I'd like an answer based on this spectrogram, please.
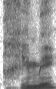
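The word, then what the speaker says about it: Treme: Qui a joué après dans Trimmy, donc Trimmy, hein, prononcé à la française, sur la Nouvelle-Orléans, c'est exceptionnel, et ouais, j'adore ce mec, et c'est top, voilà.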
